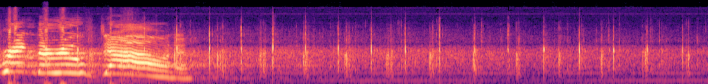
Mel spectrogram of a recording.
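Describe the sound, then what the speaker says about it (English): Clapping at a stock exchange listing ceremony starts just as an announcer's amplified voice finishes, then settles into light, scattered applause from a modest crowd that carries on to the end. "can we have a thunderous, thunderous round of applause and bring the roof down?"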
